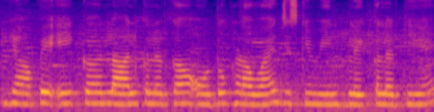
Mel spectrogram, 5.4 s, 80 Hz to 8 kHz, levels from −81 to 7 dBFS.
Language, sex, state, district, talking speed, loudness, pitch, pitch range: Hindi, female, Bihar, Sitamarhi, 175 wpm, -16 LUFS, 235 Hz, 230-245 Hz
